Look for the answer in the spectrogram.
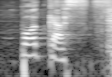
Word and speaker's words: podcasts: ¿Cómo se pronuncia? podcasts. O sea, le pones la T y al final tienes una S.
